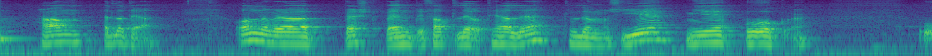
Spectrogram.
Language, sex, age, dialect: Faroese, male, 15-35, Suðuroy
